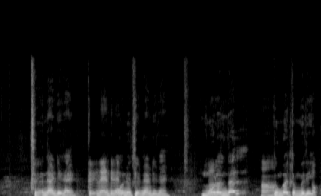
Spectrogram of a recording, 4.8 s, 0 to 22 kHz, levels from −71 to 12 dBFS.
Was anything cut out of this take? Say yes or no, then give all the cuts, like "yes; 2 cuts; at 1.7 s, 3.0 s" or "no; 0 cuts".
no; 0 cuts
